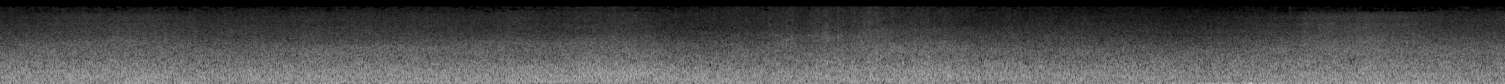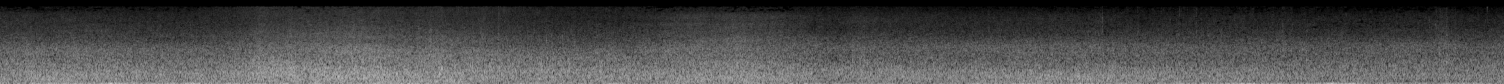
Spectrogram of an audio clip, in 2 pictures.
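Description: Sea waves breaking and foaming against a rocky shore: a continuous wash of surf that swells every few seconds as each breaker hits, loudest about eighteen seconds in.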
